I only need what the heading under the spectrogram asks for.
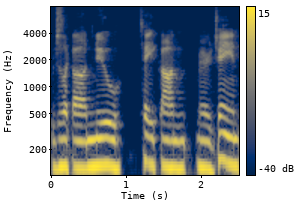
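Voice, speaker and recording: A man's ordinary speaking voice at a medium pitch and a fairly slow pace, in a very clean recording with a silent background. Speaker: podcast co-host. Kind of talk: casual, profane banter.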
